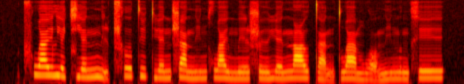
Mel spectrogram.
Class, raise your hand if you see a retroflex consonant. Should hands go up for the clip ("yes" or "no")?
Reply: yes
